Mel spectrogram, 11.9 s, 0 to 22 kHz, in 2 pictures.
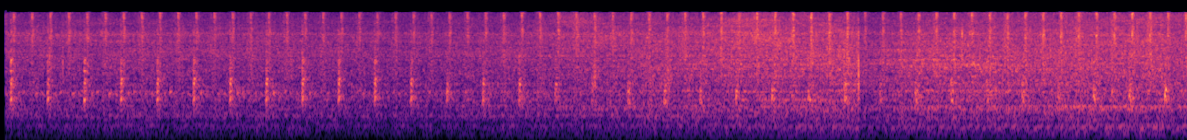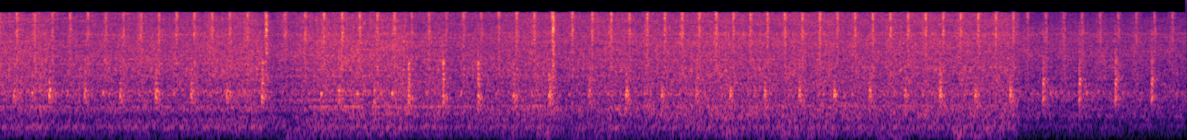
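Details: Nissan R31 Skyline with RB30 engine idles with a steady, sharp ticking knock, about three per second, described as a knock, tick or cracking; cause unknown.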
